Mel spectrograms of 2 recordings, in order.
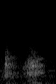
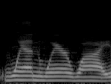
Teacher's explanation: the way we actually speak today, we usually pronounce it exactly the same as W, so we say w.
